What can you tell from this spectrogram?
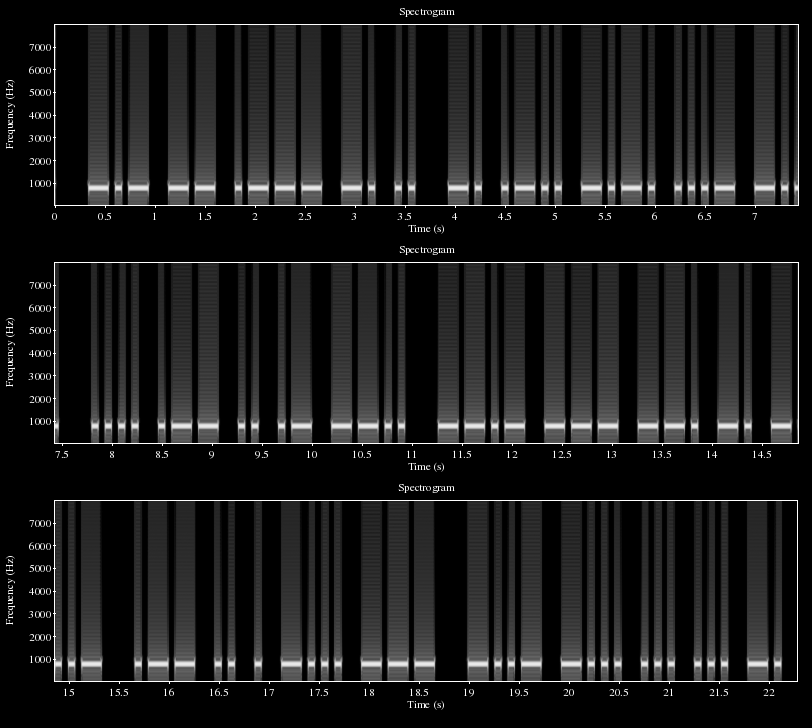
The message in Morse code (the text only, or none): KMJNI NLCVD HWIAZ QOGNX WIEBO XBSSN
